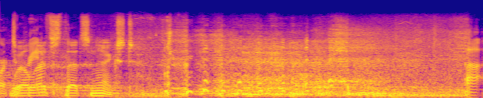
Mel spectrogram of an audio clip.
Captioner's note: laughter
